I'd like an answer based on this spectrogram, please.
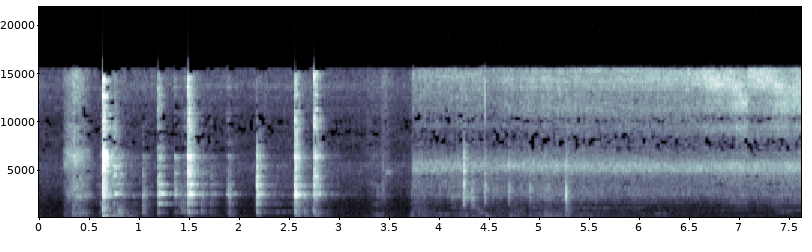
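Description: Aluminium cooking pot and lid clanking and clinking as they are handled and set on a small gas burner. About halfway through a steady gas hiss starts as the burner is lit.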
